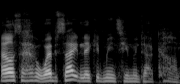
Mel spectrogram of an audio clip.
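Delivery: short of breath. Speaker addressing viewers and patrons, out of breath. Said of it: "I am actually out of breath".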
